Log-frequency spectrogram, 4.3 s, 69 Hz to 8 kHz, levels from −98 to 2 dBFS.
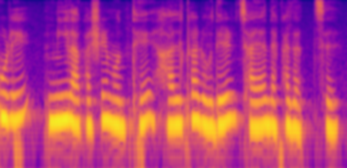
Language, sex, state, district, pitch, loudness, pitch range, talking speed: Bengali, female, West Bengal, Darjeeling, 235 Hz, -12 LUFS, 225-270 Hz, 125 wpm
